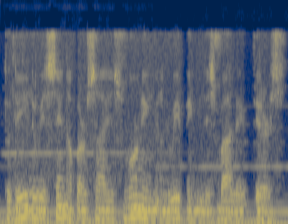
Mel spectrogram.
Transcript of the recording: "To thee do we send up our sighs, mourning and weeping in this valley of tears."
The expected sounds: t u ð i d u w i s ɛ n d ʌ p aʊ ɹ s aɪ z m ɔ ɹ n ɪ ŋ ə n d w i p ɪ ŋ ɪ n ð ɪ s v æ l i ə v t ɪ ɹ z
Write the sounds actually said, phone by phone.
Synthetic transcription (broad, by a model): t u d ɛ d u w i s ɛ n ʌ p aʊ ɹ s aɪ s m ɔ ɹ n ɪ ŋ ə n d w i p ɪ ŋ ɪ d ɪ s b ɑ l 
